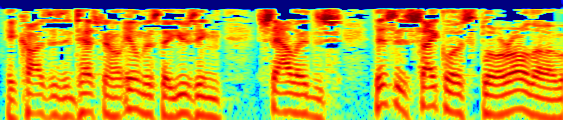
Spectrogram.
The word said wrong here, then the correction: cyclospora: or I never pronounce that right, cyclospora.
